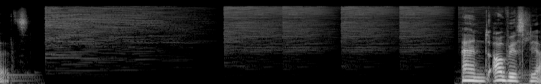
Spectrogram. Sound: metallic sounds repeating and decreasing

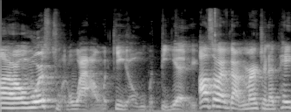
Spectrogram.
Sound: beatboxing

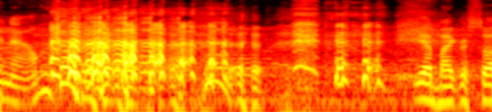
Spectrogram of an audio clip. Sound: laughing

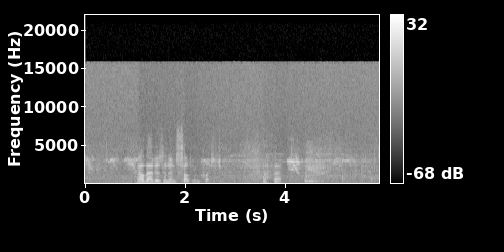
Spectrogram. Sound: laughs

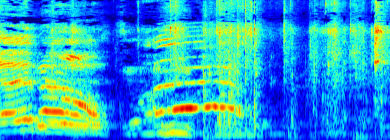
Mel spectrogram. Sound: screams

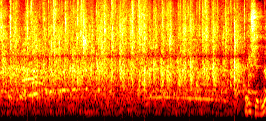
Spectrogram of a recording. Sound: audience laughing; audience applauding

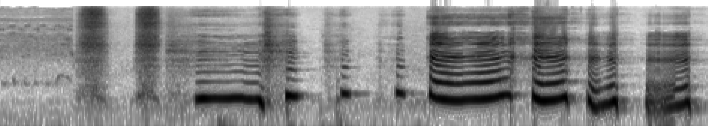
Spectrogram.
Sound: crying

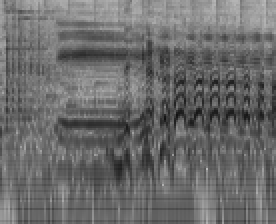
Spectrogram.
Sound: metal clinking; laugh

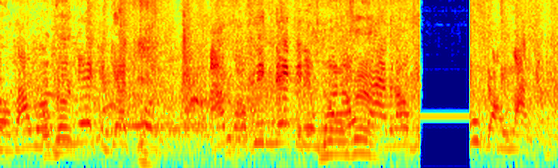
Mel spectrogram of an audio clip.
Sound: beep

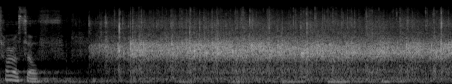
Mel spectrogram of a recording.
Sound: applause

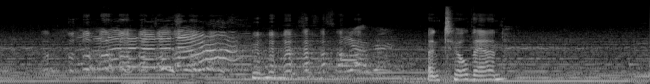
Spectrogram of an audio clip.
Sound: laughter

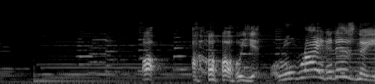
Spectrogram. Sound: chuckles

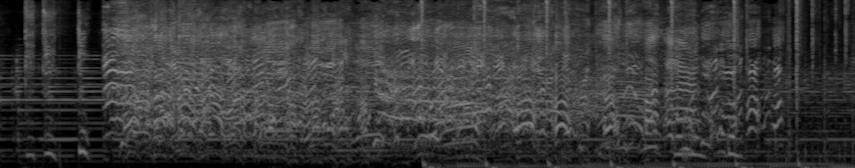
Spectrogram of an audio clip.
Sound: laughing

